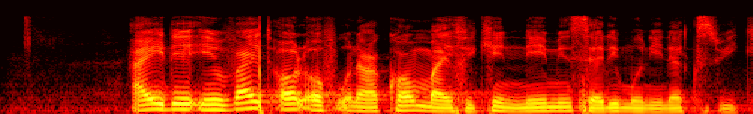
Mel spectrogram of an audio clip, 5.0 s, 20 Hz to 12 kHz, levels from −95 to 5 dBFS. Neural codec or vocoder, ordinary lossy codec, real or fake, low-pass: none; none; real; 7.2 kHz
